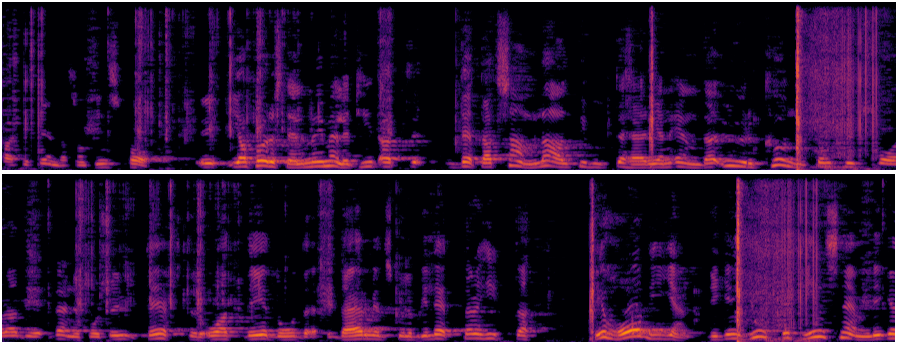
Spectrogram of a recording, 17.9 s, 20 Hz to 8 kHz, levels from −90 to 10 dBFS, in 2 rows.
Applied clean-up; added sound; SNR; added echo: classical method Wiener filter.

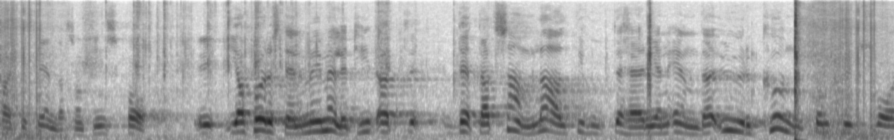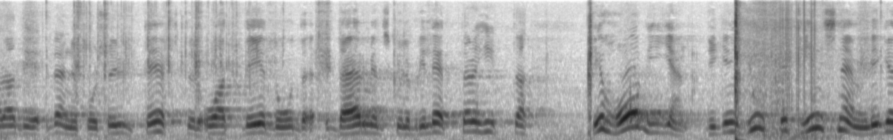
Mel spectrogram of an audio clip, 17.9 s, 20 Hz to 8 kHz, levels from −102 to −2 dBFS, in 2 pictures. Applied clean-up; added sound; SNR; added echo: none; Fire; 11 dB; none.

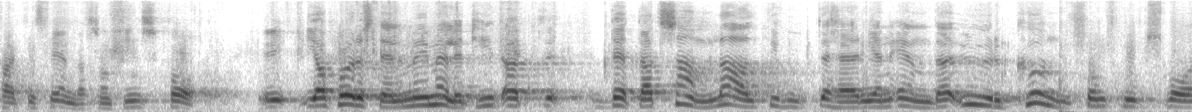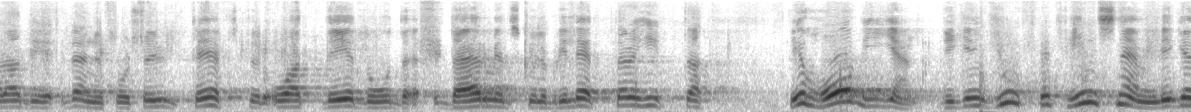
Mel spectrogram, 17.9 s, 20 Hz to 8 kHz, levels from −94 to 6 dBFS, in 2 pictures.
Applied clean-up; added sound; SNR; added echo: neural separator model SepFormer DNS4.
